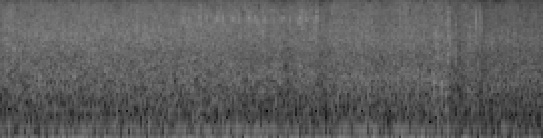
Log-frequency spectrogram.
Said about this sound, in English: I don't care about the waterfall.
